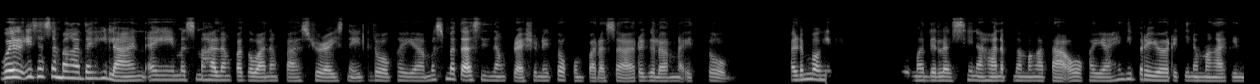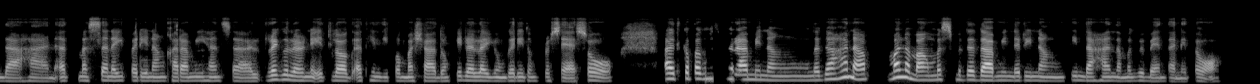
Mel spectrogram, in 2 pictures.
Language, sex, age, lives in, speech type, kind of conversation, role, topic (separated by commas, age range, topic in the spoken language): Filipino, female, 40-44, Philippines, read, expert-assistant, expert, Paano malalaman kung ligtas kainin ang itlog at ibang pagkaing pinainit?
